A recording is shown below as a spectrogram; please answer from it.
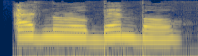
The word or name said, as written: admiral benbow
